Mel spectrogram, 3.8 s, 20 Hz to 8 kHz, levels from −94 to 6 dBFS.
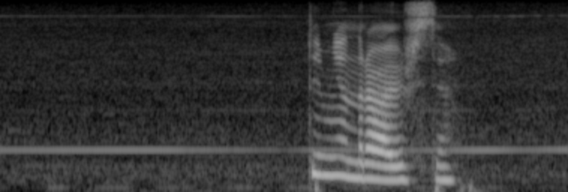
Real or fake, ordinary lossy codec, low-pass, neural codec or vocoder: real; none; none; none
